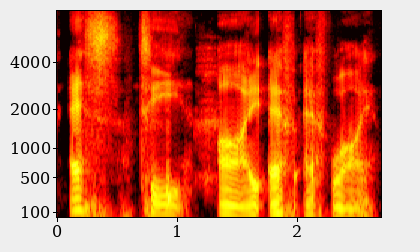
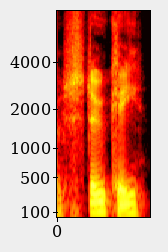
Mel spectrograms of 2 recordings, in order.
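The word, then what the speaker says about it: Stiffkey: it's spelled s ffy so how would you pronounce that FTI ffy s TI ffy stiffy no stooky it's stooky on the way this is this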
